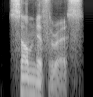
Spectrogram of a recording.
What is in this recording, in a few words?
"somniferous", British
